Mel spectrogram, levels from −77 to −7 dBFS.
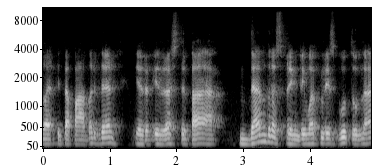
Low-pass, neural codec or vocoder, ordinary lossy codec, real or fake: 9.9 kHz; codec, 16 kHz in and 24 kHz out, 0.6 kbps, FocalCodec, streaming, 2048 codes; Opus, 64 kbps; fake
